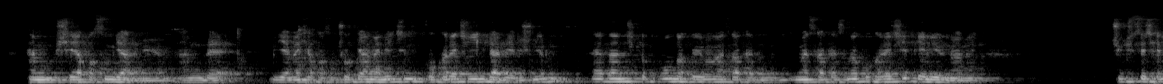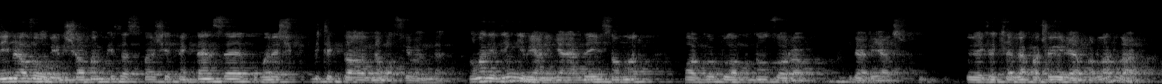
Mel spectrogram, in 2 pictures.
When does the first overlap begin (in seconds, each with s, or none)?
none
